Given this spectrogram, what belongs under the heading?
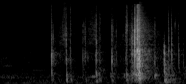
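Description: Tarot cards being handled and shuffled, a quick run of soft riffling and flicking close by after a moment of quiet.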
